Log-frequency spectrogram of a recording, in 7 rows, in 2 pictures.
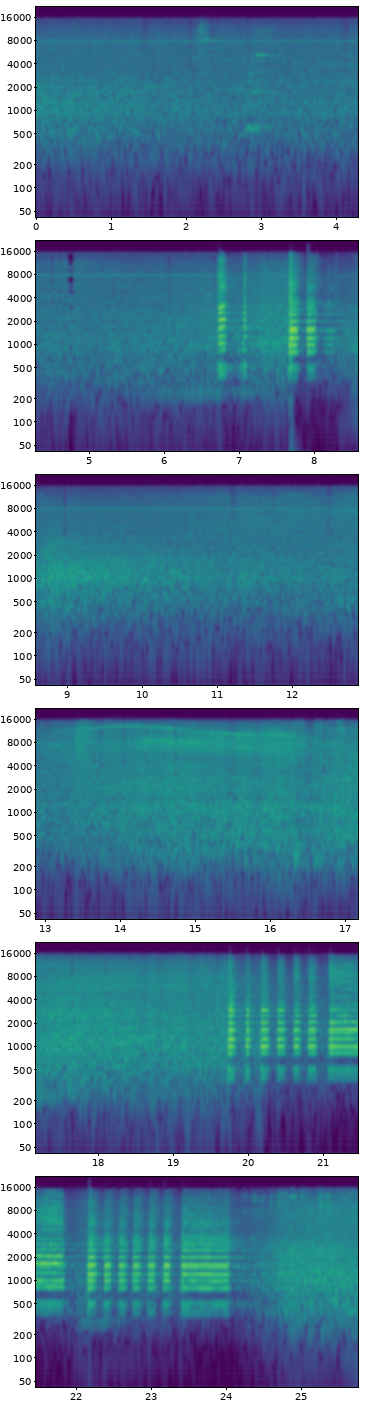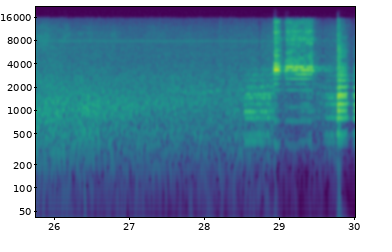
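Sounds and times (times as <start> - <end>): passing car traffic: 0.0 - 30.0
car horn honking: 6.7 - 8.6, 19.7 - 24.9, 28.5 - 30.0.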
